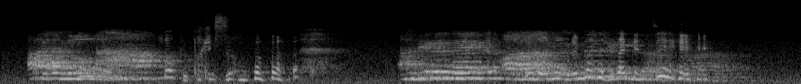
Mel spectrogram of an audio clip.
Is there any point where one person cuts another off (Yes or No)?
Yes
